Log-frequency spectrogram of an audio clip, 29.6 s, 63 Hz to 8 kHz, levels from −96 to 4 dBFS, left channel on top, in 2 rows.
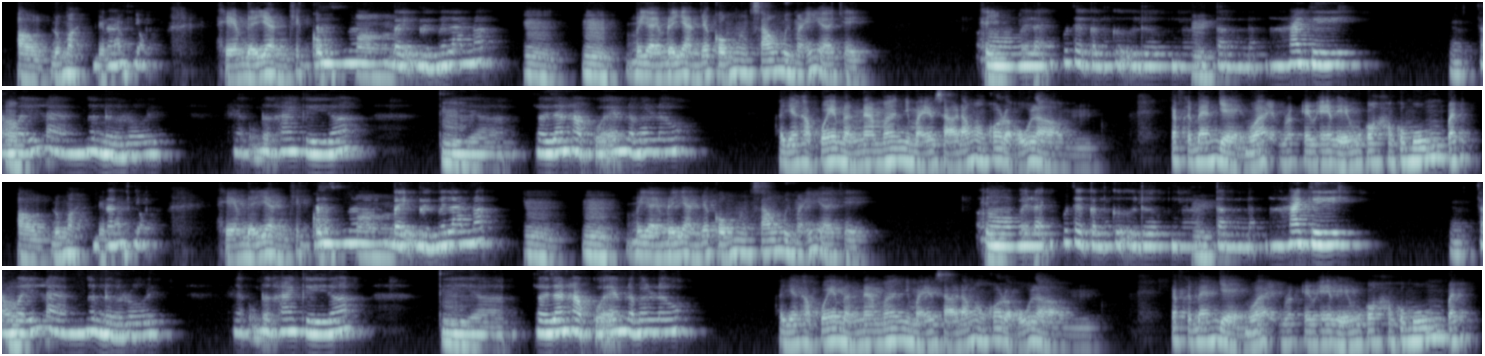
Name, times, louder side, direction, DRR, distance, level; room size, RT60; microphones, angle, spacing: voice 1, 0.2-1.4 1.7-1.8 2.2-3.3 3.5-4.0 5.2-8.6 9.8-10.0 11.9-12.1 14.5-15.0 19.2-19.5 22.6-25.7 26.5-29.4, left 2 dB, 85° left, 1.8 m, -26 dB
voice 2, 1.0-1.5 3.0-4.9 9.8-13.7 14.8-16.4 17.1-18.4 19.2-19.8 20.2-21.8 27.2-27.4 29.2-29.3, right 1 dB, 75° right, 1.7 m, -23 dB
17.0 x 13.5 x 2.9 m
head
